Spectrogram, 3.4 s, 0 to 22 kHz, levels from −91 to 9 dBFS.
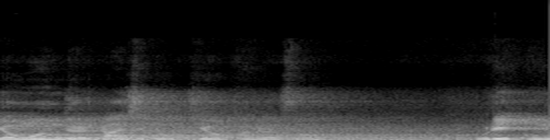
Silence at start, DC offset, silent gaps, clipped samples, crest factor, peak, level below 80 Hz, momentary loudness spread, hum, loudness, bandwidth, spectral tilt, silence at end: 0 s; under 0.1%; none; under 0.1%; 16 dB; -4 dBFS; -54 dBFS; 16 LU; none; -21 LUFS; 8.2 kHz; -7 dB/octave; 0 s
